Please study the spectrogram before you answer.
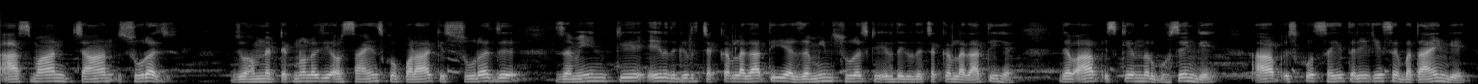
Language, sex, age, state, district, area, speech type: Urdu, male, 30-45, Bihar, Khagaria, rural, spontaneous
